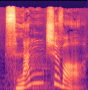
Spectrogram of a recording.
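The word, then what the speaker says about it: Slàinte mhath: Slanchevar. So habe ich mich zumindest informiert, dass es ausgesprochen wird. Es wird absolut anders geschrieben. – Ich glaube dir das einfach. – Slanchevar.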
